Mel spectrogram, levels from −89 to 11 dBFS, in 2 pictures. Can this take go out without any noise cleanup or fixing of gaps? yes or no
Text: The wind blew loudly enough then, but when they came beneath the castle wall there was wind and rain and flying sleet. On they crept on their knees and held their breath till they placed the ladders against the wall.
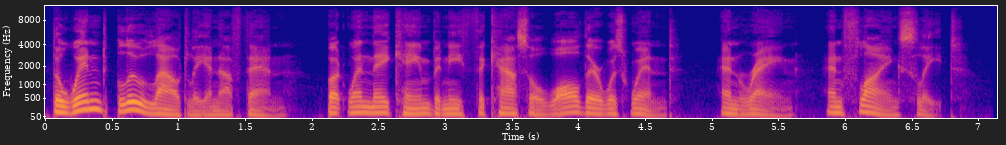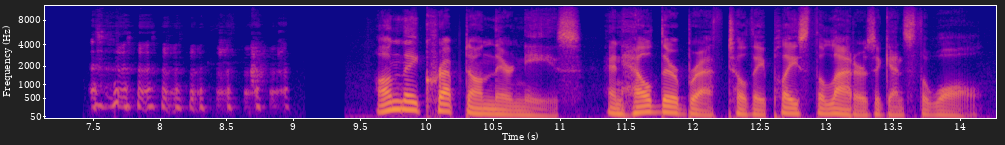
no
